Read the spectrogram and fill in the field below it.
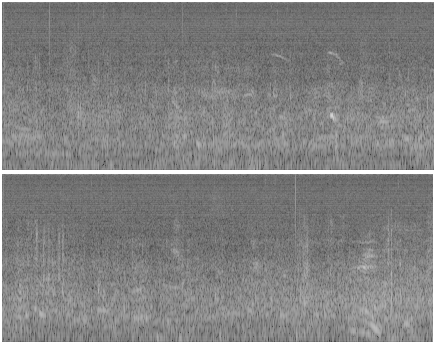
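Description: A crowd murmurs and chatters in the distance outdoors.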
